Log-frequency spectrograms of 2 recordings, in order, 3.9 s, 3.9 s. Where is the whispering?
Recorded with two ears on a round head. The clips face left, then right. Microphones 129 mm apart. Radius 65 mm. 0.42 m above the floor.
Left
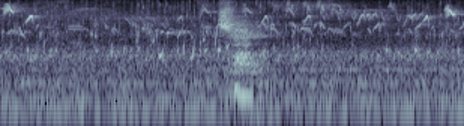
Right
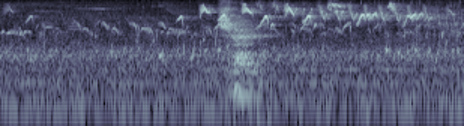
5° left (ahead or behind), 1.5 m.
